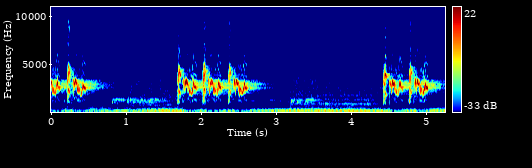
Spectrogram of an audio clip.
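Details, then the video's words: Sooty-headed bulbul lure song to trigger singing in other bulbuls: quick chirpy bubbling phrases recurring every couple of seconds, backed by low rumbling noise and a faint thin whine. "Suara Burung KUTILANG GACOR 100% ampuh untuk memancing Kutilang lain agar bunyi"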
